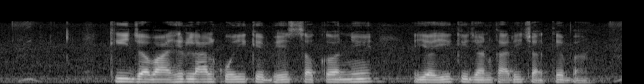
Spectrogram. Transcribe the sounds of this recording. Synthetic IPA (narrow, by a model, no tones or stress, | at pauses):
kid͡ʒəʋaɦiɾlaːlkoːikebʱed͡ʒsəkəne | jəɦikid͡ʒaːnkaːɾit͡ʃaːt̪ebaː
